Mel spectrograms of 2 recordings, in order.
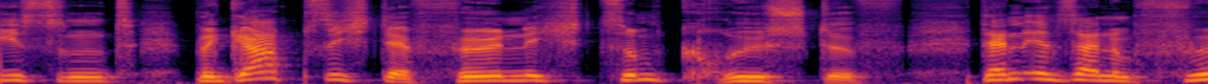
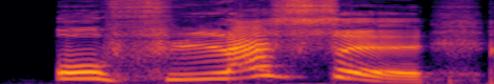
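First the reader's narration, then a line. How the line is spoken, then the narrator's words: Phoenix calling out. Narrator (German): rief der Phönix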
